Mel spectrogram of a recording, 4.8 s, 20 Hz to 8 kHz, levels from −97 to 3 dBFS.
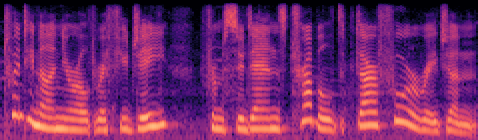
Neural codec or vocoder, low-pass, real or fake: none; 7.2 kHz; real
